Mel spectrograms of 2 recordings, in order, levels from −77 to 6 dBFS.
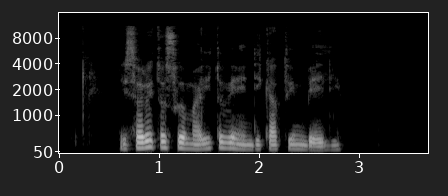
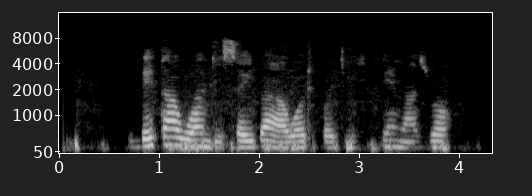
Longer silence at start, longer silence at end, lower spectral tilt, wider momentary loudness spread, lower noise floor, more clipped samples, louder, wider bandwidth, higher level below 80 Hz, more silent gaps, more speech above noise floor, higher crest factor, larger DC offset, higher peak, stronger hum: first, 0.6 s vs 0.15 s; first, 0.9 s vs 0.45 s; about the same, -6 dB/octave vs -6.5 dB/octave; about the same, 11 LU vs 12 LU; first, -76 dBFS vs -50 dBFS; neither; second, -26 LUFS vs -19 LUFS; first, 11.5 kHz vs 8 kHz; second, -72 dBFS vs -52 dBFS; neither; first, 50 dB vs 33 dB; about the same, 20 dB vs 16 dB; neither; second, -8 dBFS vs -2 dBFS; neither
